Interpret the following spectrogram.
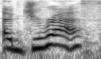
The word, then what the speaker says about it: address: So the verb address has the stress on the second syllable.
